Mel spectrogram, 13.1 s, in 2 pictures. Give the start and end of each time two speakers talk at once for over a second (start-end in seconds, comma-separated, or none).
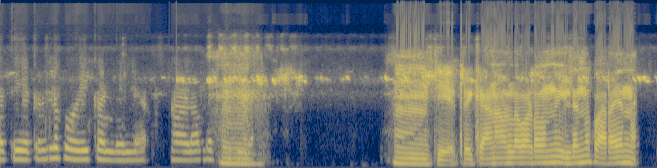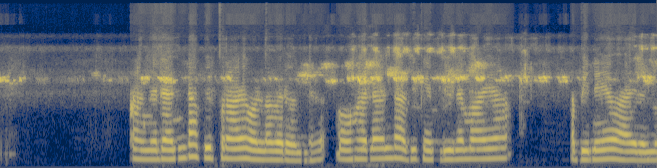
none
